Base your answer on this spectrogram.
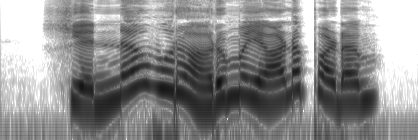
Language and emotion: Tamil, happy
